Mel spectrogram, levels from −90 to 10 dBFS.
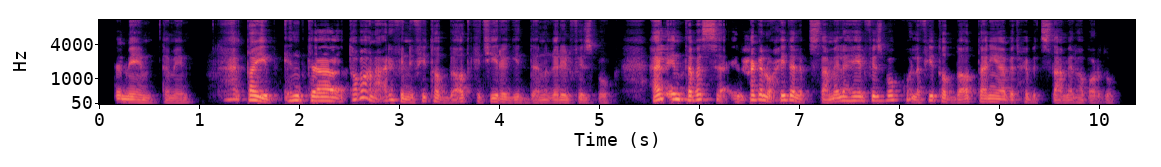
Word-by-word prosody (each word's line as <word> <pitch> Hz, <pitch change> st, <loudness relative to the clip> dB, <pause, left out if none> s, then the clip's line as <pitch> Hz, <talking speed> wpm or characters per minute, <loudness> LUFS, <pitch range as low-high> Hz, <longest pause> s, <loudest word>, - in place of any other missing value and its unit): تمام، 100 Hz, -7 st, 0 dB
تمام. 85 Hz, +2 st, -9 dB, 0.5 s
طيب 180 Hz, -2 st, +6 dB
أنت 170 Hz, +1 st, +2 dB, 0.4 s
طبعًا 275 Hz, +8 st, 0 dB
عارف 185 Hz, 0 st, -3 dB
إن 100 Hz, -, -1 dB
في -, -, -4 dB
تطبيقات -, -, -4 dB
كتيرة 120 Hz, -3 st, -3 dB
جدًا 95 Hz, -2 st, -7 dB
غير 95 Hz, +1 st, -5 dB
الفيسبوك، 90 Hz, -1 st, -6 dB, 0.3 s
هل 190 Hz, +6 st, +6 dB
أنت 205 Hz, -4 st, +5 dB
بس 195 Hz, +2 st, +2 dB
الحاجة 185 Hz, +1 st, +1 dB
الوحيدة 175 Hz, 0 st, +4 dB
اللي -, -, +1 dB
بتستعملها 155 Hz, -, -1 dB
هي 155 Hz, +1 st, +1 dB
الفيسبوك، 170 Hz, +3 st, -2 dB
والَّا -, -, -4 dB
في 170 Hz, -, 0 dB
تطبيقات 145 Hz, -7 st, -4 dB
تانية 115 Hz, -2 st, +1 dB
بتحب -, -, -7 dB
تستعملها -, -, -6 dB
برضه؟ -, -, -12 dB
155 Hz, 170 wpm, -22 LUFS, -, 0.5 s, طيب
